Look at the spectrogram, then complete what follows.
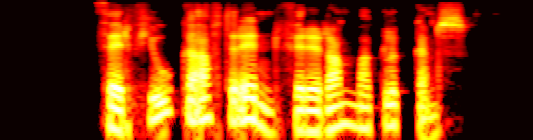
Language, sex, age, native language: Icelandic, male, 20-29, Icelandic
